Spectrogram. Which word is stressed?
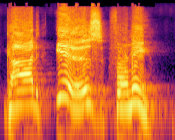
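is. The stress falls on the word is.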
